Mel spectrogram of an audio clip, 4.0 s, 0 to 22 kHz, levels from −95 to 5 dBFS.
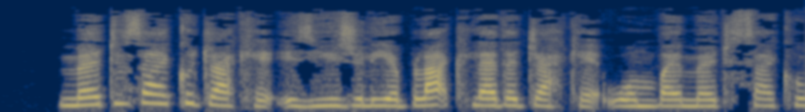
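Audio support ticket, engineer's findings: Generation loss, whole clip: swirly, hollow speech with smeared consonant attacks, nothing above 16.4 kHz. Likely repeated MP3 re-encoding, around fifteen passes near 64 kbit/s, each on a shifted frame grid, so quantisation noise and spectral holes stack up.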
